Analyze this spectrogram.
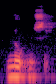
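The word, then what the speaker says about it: λύουσι: Entonces, en vez de decir luonsi, se pronunciaba luusi.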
